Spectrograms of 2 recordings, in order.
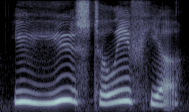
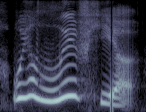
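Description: First: Lightly voiced gruff snowman; a mildly smug, gruff put-down; gruff correction. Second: Slow, mildly indignant protest; indignant insistence. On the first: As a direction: correct them coolly, a touch gruff. Snowman coolly corrects the child. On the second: Acted. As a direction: stand your ground, a touch raised. Child insists against the snowman.

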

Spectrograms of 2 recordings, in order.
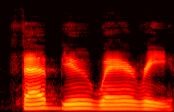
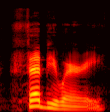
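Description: First: February very slow, four drawn-out beats; split into syllables. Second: Said in the usual way. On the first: Shown as a demonstration. Teacher modelling clapping for kids, February in four slow beats. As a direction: stretch February into four claps. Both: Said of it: "have your kids clap".

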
